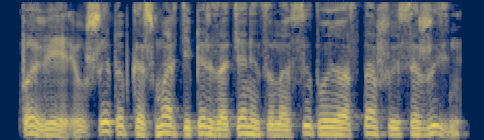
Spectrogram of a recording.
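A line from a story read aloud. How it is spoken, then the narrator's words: Quiet chuckle. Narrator (Russian): Хохотнула лиса, впрочем, довольно тихо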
